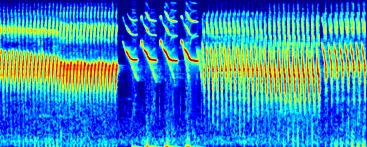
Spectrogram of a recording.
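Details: Canary 'ngeroll' song: a long buzzy high trill, then four quick descending whistled swoops, then another extended rapid pulsing roll.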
